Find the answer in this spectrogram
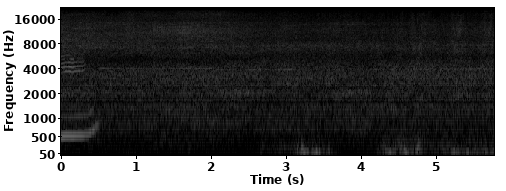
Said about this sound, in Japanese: ごめんごめん、ドライヤーね、ドライヤー。あったあった。ほいじゃ、ドライヤーかけますよ。ブイーン。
